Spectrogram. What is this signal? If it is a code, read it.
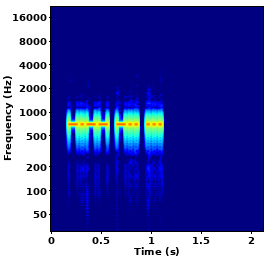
Morse code, heard as a keyed tone, about 37 wpm, 700 Hz. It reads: YDS
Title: USA Call Sign Postfixes - 3 Letters 40wpm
